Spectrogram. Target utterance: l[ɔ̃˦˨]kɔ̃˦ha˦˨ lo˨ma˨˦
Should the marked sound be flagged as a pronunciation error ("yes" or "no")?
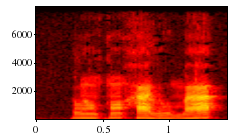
yes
